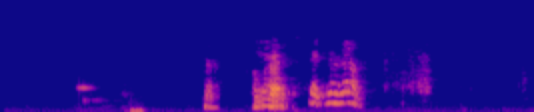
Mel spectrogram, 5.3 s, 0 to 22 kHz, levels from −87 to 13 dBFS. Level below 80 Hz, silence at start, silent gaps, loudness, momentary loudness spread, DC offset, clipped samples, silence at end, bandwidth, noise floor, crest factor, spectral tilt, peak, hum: -54 dBFS; 0.8 s; none; -28 LUFS; 26 LU; under 0.1%; under 0.1%; 1.05 s; 5.2 kHz; -79 dBFS; 24 dB; -9.5 dB/octave; -8 dBFS; none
